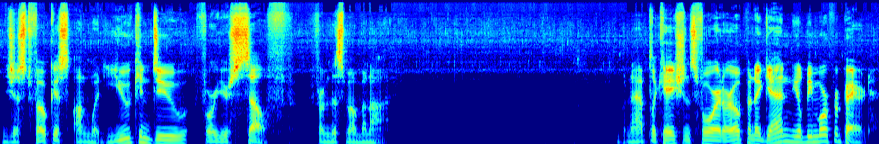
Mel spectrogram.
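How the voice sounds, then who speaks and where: A man playing a gentle, encouraging husband in an intimate scripted roleplay audio, speaking in a considerate, reassuring manner. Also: sits low, big pitch swings, moderate pace, pauses often, no echo, full character voice. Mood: encouraging, supportive. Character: gentle, encouraging adult husband, calm and caring. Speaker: character audio voice actor.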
